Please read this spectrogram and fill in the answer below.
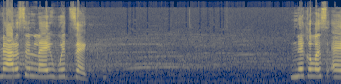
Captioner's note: cheers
